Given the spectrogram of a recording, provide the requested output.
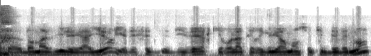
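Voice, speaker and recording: This man's voice has a dark, mellow tone. He talks at a very fast pace. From French suburbs. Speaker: association president. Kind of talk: phone interview.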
